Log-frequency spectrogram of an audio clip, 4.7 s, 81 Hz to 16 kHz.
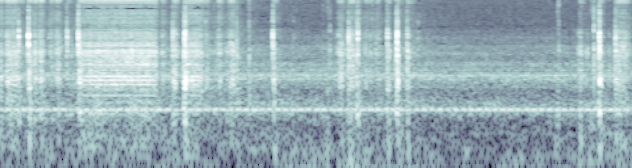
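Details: Sony FE 50mm f/2.8 Macro lens focusing close, with the barrel telescoping outward: a faint thin whir with light ticks in a quiet room, the normal focus-motor sound.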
